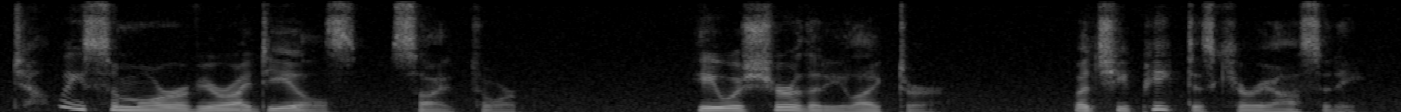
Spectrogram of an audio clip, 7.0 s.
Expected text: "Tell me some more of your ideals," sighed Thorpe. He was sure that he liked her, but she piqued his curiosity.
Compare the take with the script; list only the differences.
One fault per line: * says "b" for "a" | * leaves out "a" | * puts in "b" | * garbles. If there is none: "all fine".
all fine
